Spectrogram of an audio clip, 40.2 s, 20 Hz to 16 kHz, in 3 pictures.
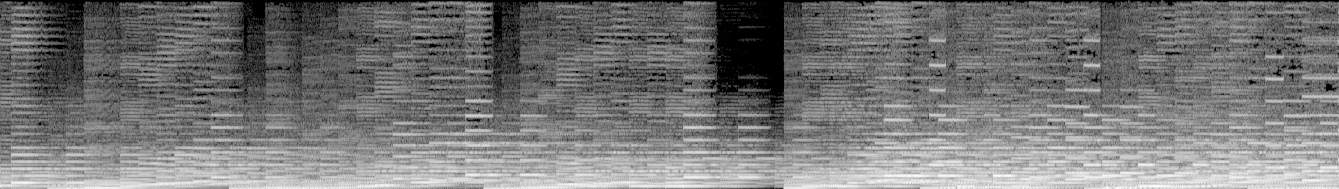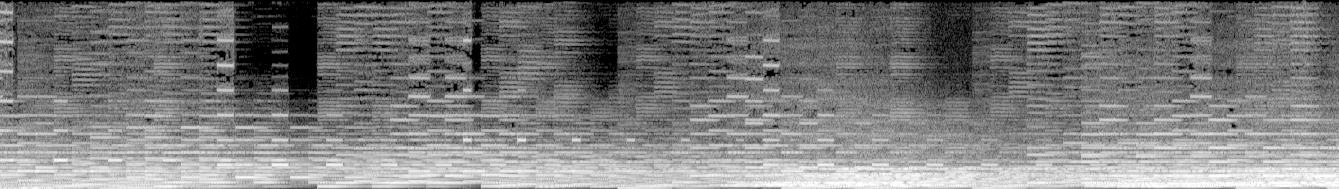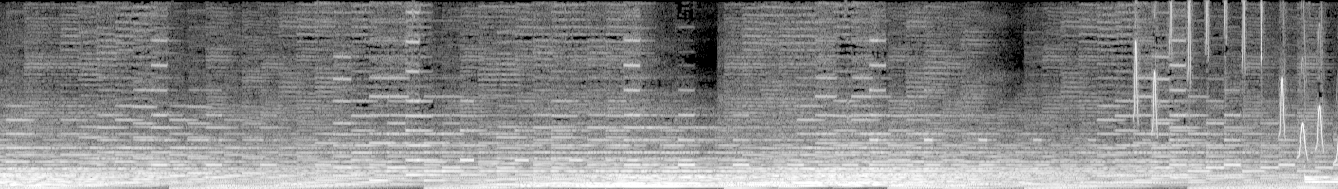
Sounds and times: Christmas music: 19.8 - 40.1.

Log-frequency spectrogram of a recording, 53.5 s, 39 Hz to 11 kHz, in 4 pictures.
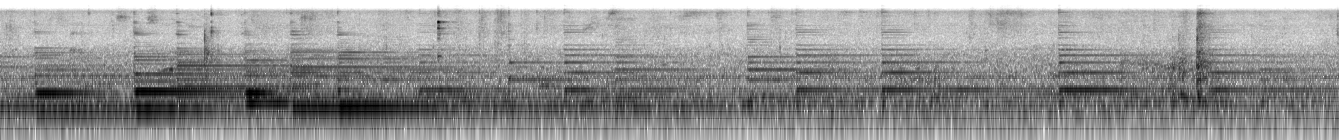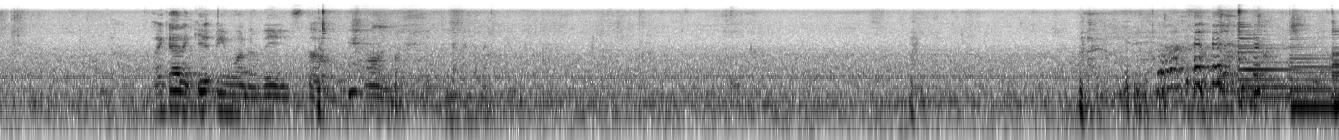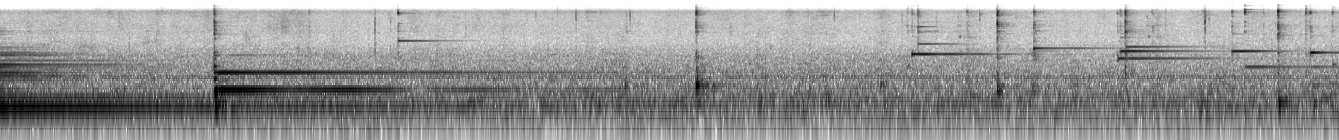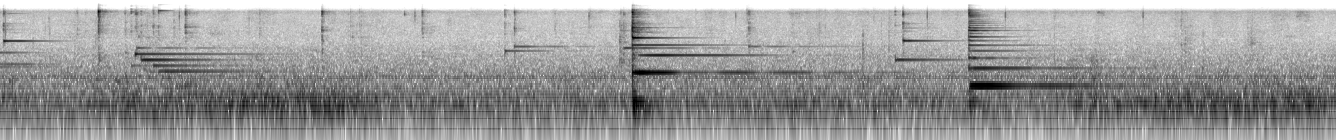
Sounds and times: Acoustic guitar: 0.0 - 13.9, 24.1 - 44.0, 45.2 - 52.2
Strum: 25.8 - 33.1.

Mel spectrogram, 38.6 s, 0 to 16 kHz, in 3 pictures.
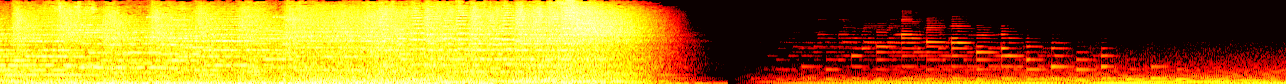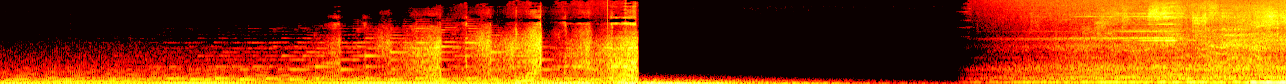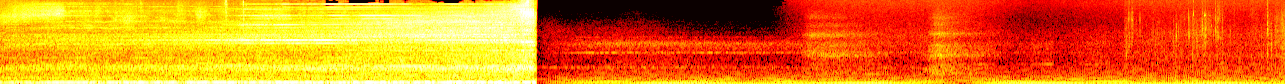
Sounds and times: Music: 0.0 - 19.5, 22.5 - 38.5.

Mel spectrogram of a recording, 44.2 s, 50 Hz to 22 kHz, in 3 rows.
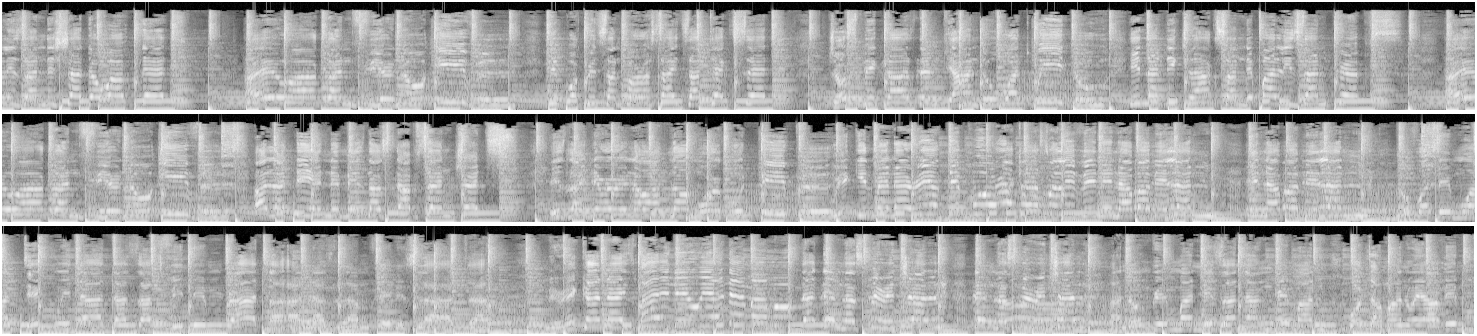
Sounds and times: Music: 0.0 - 44.1.

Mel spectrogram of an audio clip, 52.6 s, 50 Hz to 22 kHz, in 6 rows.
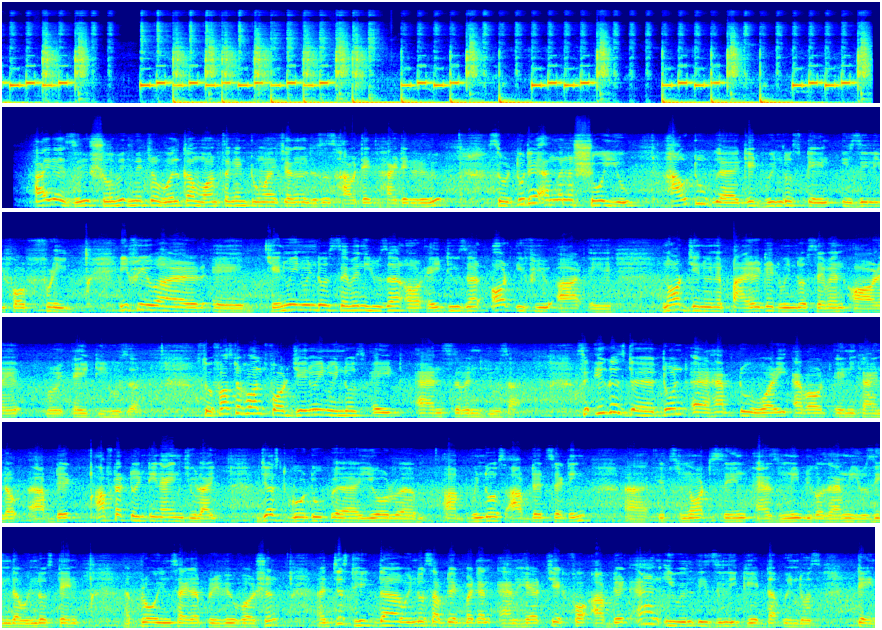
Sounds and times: Music: 0.0 - 8.7
Speech: 9.1 - 52.6.

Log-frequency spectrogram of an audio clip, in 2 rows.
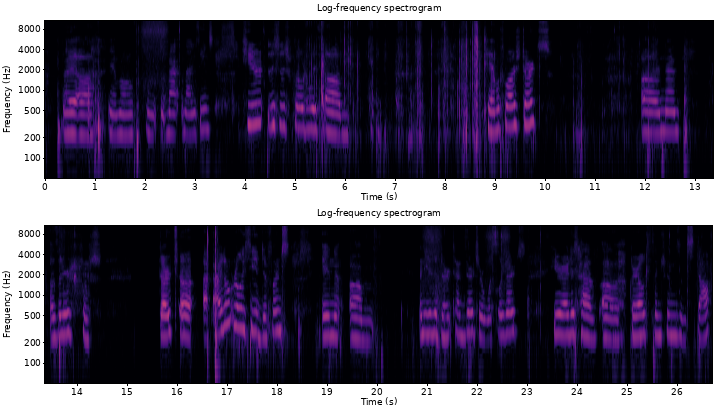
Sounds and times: Child speech, kid speaking: 0.3 - 6.2, 8.8 - 10.2, 11.9 - 12.8, 13.5 - 14.5, 15.6 - 20.0, 20.9 - 26.7.

